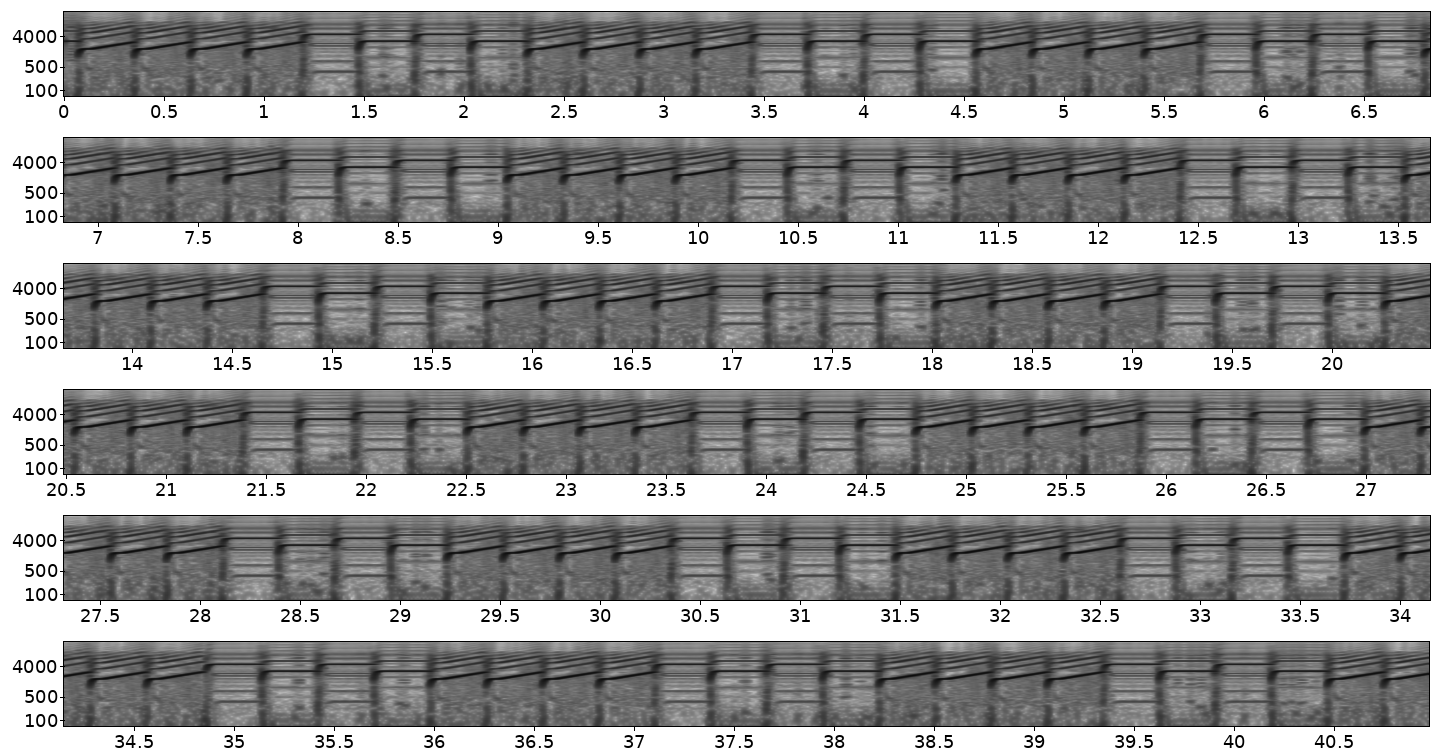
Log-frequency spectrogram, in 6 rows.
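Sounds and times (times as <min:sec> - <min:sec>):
electronic alarm chirps: 0:00.0 - 0:40.9.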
